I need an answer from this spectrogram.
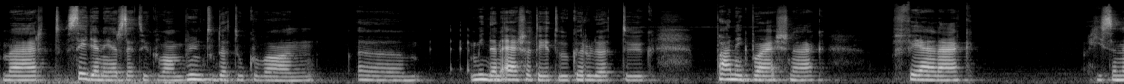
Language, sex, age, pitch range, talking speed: Hungarian, female, 20-39, 195-220 Hz, 65 wpm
